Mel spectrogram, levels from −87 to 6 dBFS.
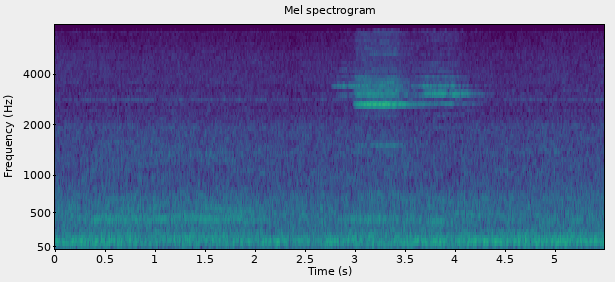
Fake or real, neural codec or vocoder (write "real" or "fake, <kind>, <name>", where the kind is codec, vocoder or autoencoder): fake, vocoder, Vocos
